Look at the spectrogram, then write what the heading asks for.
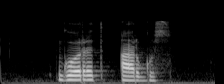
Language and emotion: Russian, neutral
